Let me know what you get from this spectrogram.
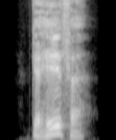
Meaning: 1. a man who has passed a Gehilfenprüfung 2. male assistant, male associate, male aide, male adjunct 3. male abettor, male criminal associate
- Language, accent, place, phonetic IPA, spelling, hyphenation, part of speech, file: German, Germany, Berlin, [ɡəˈhɪlfə], Gehilfe, Ge‧hil‧fe, noun, De-Gehilfe.ogg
